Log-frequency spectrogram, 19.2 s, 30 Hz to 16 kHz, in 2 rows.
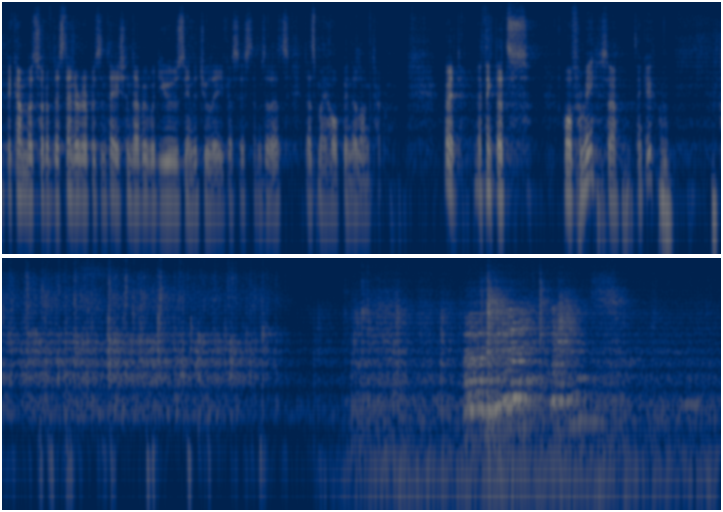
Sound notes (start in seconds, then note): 9.4 applause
